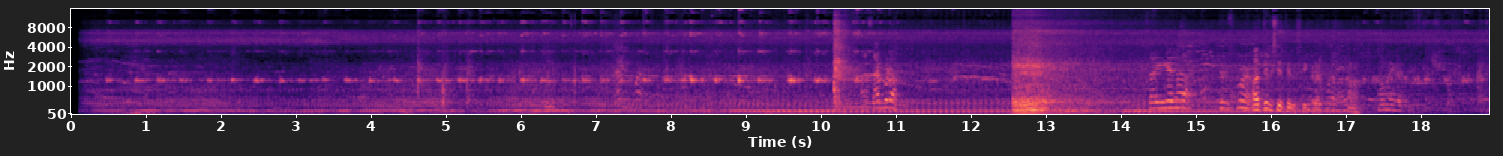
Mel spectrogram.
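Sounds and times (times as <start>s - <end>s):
motorcycle engine running: 0.2s - 18.9s.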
